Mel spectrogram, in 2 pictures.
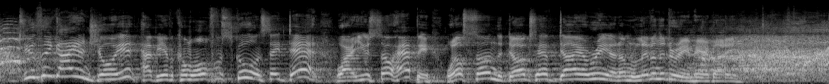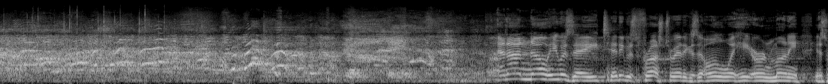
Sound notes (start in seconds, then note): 6.6 audience laughing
